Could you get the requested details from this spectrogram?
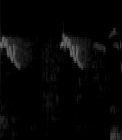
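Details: Horsfield's Bronze-Cuckoo, a secretive bird identified mainly by call, gives two high, descending whistled notes about three-quarters of a second apart, the same phrase repeated, with a faint chirp at the end.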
